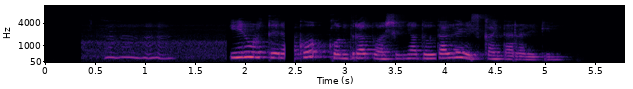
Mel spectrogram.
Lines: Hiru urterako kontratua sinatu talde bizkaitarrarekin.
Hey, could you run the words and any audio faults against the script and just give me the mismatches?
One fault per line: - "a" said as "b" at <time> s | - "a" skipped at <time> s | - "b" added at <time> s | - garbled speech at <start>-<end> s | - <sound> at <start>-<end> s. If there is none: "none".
- laugh at 0.4-1.3 s
- dropout at 2.4-2.5 s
